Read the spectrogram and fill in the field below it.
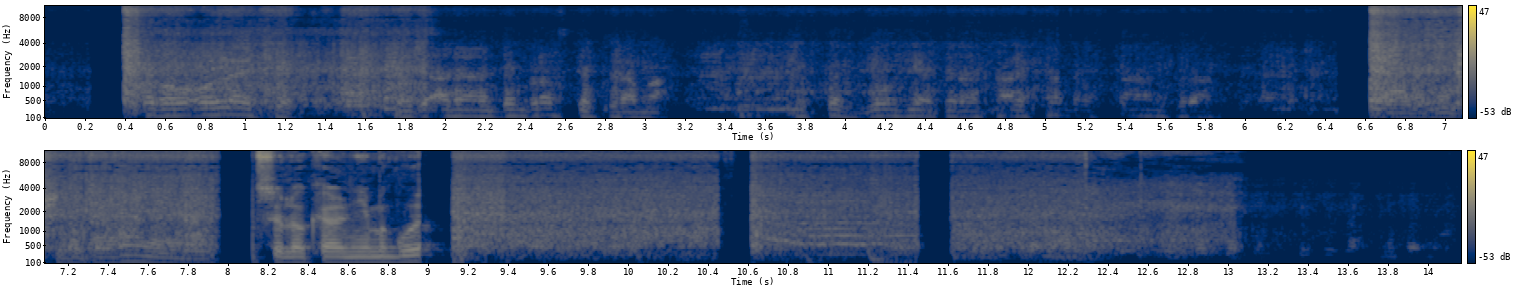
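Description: A small radio plays snatches of sound that change abruptly as it is tuned between stations.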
